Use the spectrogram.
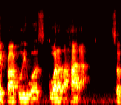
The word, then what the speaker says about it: Guadalajara: hear then also like to say properly was Guadalajara so Guadalajara was because I had like uh the uh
